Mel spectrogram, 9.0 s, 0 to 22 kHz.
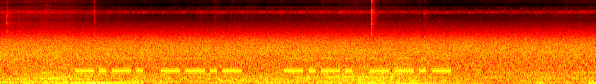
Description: Morse code, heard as a keyed tone, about 13 wpm, 630 Hz, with radio static and street noise. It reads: CQ CQ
